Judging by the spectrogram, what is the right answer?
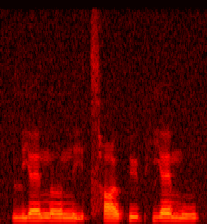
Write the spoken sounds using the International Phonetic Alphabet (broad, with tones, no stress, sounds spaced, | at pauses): l j ɛ˧˥ n̪ ɤ˧˥ n̪ ḭ˨˩ t͡sʰ ɑ˧˥ ʊ̯ t̪ y˥ pʰ j ɛ˥ m u˧˥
